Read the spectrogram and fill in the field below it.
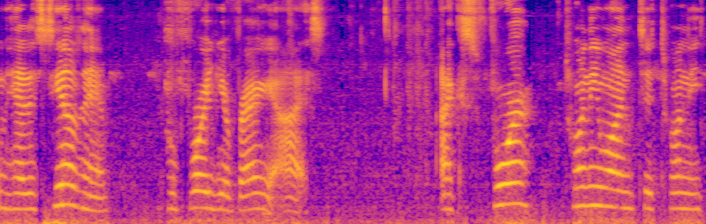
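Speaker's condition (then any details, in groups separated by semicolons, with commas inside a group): Multiple sclerosis; speech affected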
